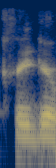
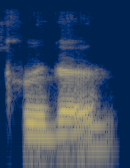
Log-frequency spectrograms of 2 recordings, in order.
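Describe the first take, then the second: First: The first vowel is not an 'oo' sound. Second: The first vowel is an 'oo' sound. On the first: This is how the family says its own name. "my family pronounces it Krieger without the U" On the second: This is the usual pronunciation of the name. "should traditionally be pronounced Kruger"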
